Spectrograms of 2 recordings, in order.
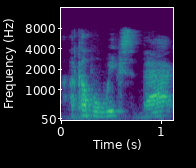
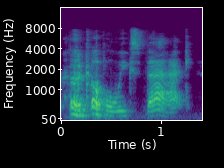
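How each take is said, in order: First: Weeks back is run together as one word. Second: Weeks and back are said as separate words. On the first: The speaker calls it wrong. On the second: The speaker calls it right.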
